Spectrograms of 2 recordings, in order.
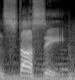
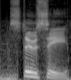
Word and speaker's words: Stussy: pronounce her name any i think in the japanese it's stucy and in the uh english because the english dub of this just came out they pronounced her name stussy so whatever you can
